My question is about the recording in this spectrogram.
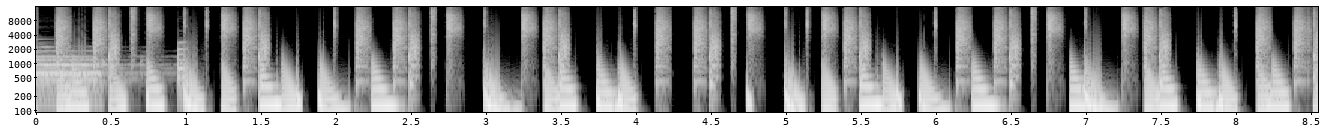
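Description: Electronic music with a punchy drum-machine beat and a choppy, stop-start rhythm.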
